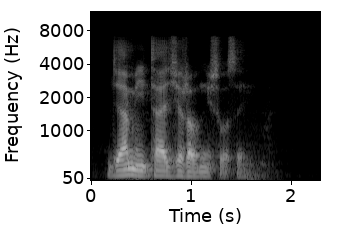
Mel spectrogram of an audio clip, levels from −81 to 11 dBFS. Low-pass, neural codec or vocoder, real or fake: 7.2 kHz; codec, 16 kHz, about 1 kbps, DyCAST, with the encoder's durations; fake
